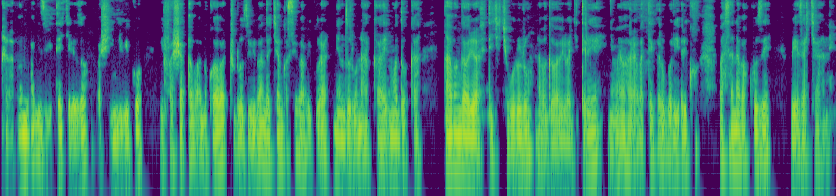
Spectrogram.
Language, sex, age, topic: Kinyarwanda, male, 18-24, finance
